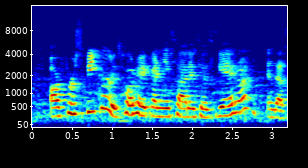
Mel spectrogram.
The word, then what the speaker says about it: Jorge Cañizares-Esguerra: Our first speaker is Jorge Cañizares-Esguerra, and that's how you pronounce it, in case you're...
